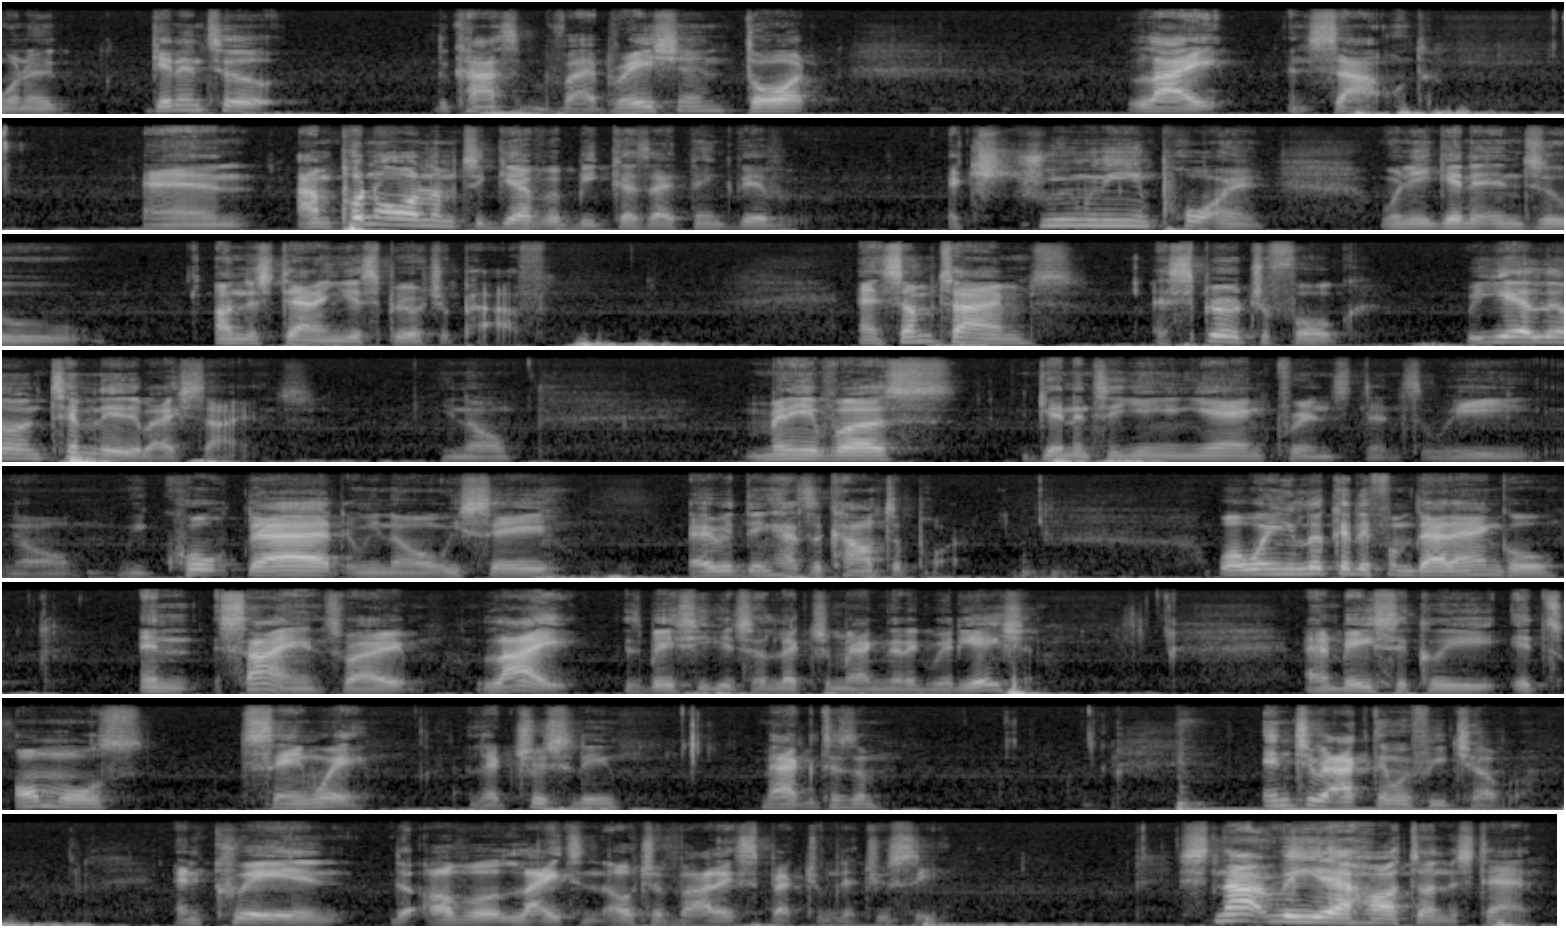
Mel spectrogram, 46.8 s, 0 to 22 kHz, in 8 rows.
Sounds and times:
Speech: 0:00.0 - 0:03.1, 0:04.2 - 0:05.4, 0:06.4 - 0:13.8, 0:14.9 - 0:19.5, 0:20.4 - 0:27.1, 0:28.0 - 0:33.2, 0:34.2 - 0:38.5, 0:39.9 - 0:40.9, 0:41.6 - 0:44.6, 0:45.4 - 0:46.8.

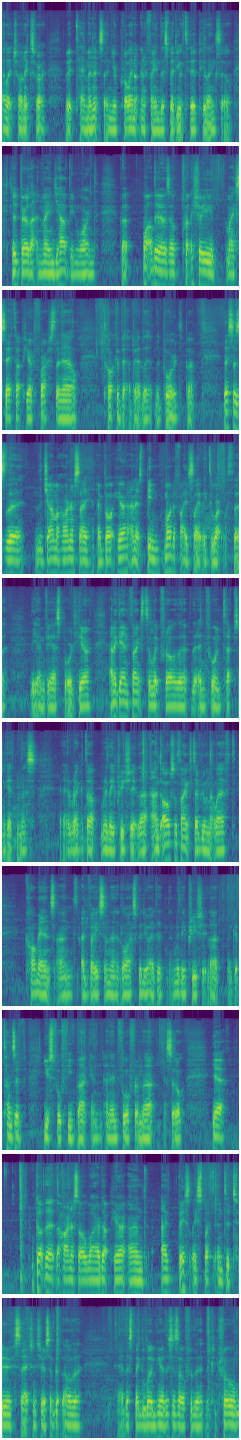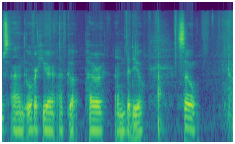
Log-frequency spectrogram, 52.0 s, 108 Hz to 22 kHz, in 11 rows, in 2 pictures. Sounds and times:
Speech: 0:00.0 - 0:37.7, 0:38.4 - 0:44.3, 0:44.9 - 0:50.3, 0:50.9 - 0:51.4.

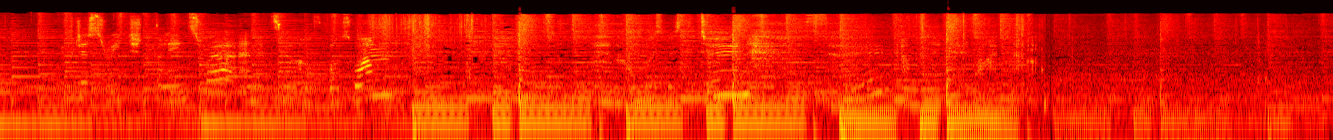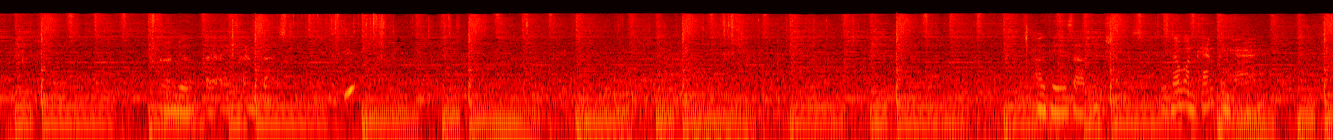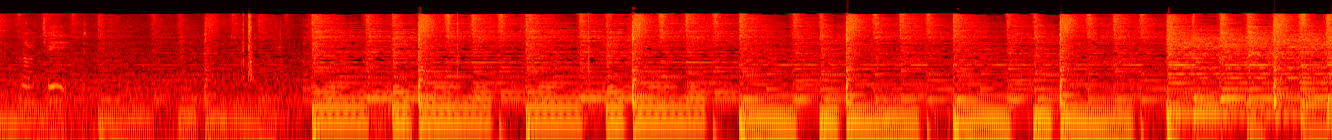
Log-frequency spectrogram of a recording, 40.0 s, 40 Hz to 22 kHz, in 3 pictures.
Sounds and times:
Music: 0:00.0 - 0:39.9
Speech: 0:23.7 - 0:26.0.

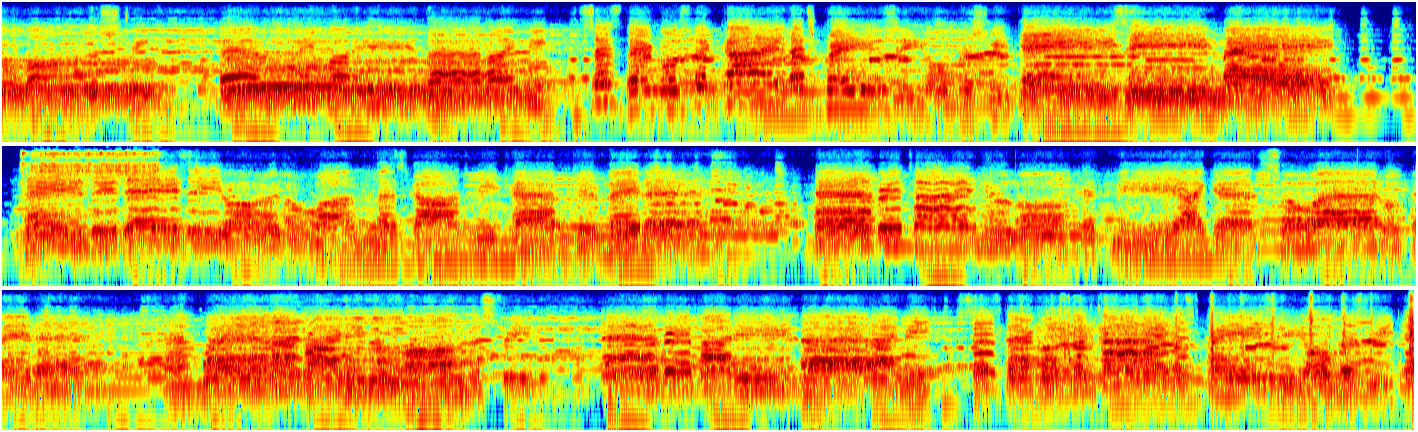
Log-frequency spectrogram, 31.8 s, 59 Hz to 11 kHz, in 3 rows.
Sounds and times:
Music: 0:00.0 - 0:31.8.

